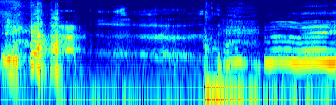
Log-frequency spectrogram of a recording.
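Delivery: high laughing disbelief. Real, not acted. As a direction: squeal through laughter.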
